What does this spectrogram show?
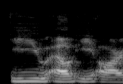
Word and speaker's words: Euler: this guy's name hidden in the link here e-u-l-e-r it's pronounced euler it's i believe german i probably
